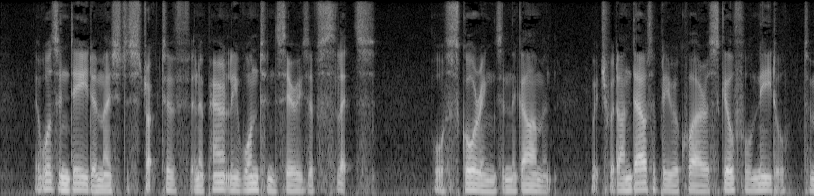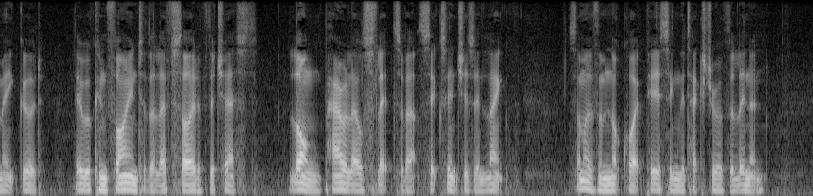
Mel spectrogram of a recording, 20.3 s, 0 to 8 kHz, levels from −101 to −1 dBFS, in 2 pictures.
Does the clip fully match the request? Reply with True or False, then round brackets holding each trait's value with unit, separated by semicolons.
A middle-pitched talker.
False (90 Hz)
